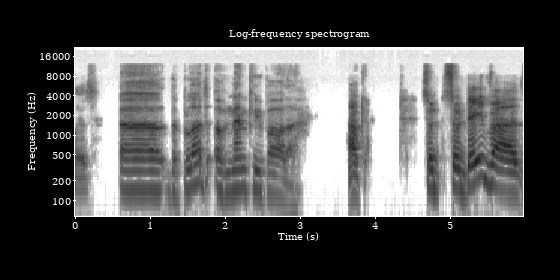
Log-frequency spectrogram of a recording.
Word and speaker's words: Nanku Bhala: the proposed title is uh the blood of nankubala okay so so Dave uh submitted a initial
